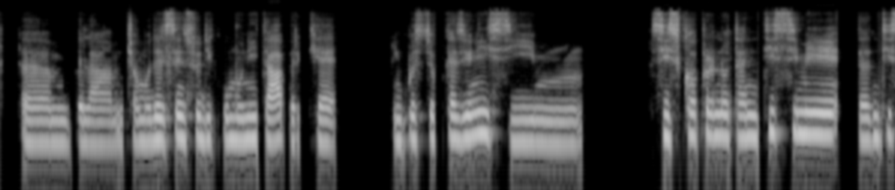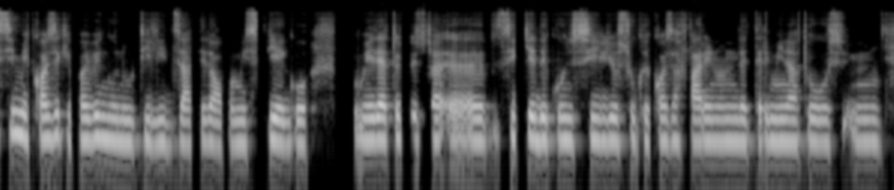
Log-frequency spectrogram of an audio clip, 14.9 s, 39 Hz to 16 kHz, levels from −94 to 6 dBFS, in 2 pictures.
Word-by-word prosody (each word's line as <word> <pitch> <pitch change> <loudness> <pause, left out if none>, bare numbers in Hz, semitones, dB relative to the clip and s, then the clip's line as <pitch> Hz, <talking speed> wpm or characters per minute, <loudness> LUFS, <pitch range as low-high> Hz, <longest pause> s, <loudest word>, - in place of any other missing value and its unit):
ehm, 175 0 -2
della 170 -2 -2
diciamo 180 +1 -3
del 190 0 +3
senso 205 +1 +1
di 190 -1 -2
comunità 190 0 +3
perché, 180 -2 -3 0.5
in 185 - 0
queste 200 0 -2
occasioni 205 +3 +3
si 180 -5 -1
mhmm, 170 -1 -4 0.6
si 210 - +4
scoprono 215 0 +2
tantissimi 225 +2 +3
tantissime 210 +4 +1
cose 195 +2 +2
che 205 -1 -6
poi 190 - +1
vengono 190 -3 +2
utilizzate 175 0 -3
dopo. 170 -1 -2
Mi 175 - -1
spiego, 175 -2 +1 0.4
come 190 - -1
hai 190 - +4
detto 195 +1 +4
tu, 205 - -4
cioè 190 -1 0
eh 185 - -2
si 210 - -4
chiede 195 -1 +4
consiglio 190 0 0
su 185 +1 -4
che 180 0 -5
cosa 185 +1 -2
fare 180 0 0
in 185 - -1
un 185 0 -1
determinato 180 0 -1
s 170 - -6
mhmm, 180 0 -5
185 Hz, 175 wpm, -24 LUFS, 180-200 Hz, 0.6 s, si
